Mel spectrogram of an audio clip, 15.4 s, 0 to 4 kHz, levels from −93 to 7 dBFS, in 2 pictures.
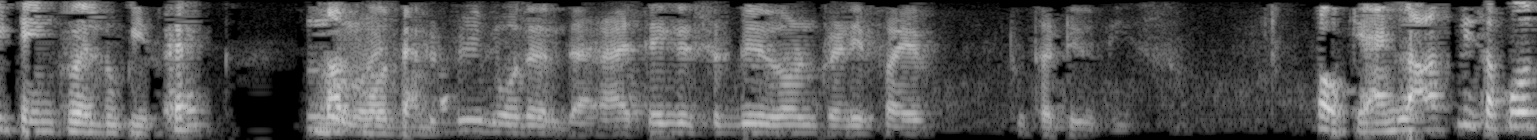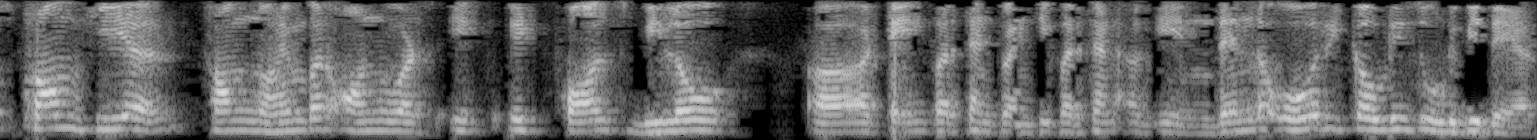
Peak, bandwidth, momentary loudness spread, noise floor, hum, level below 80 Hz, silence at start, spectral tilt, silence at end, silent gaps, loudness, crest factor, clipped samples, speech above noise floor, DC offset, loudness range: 0 dBFS; 4 kHz; 9 LU; -47 dBFS; none; -58 dBFS; 0 s; -9 dB/octave; 0 s; none; -19 LUFS; 20 dB; under 0.1%; 27 dB; under 0.1%; 7 LU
